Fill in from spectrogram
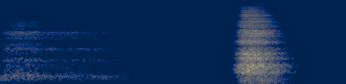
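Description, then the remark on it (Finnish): Two audible breaths during a relaxation breathing exercise: a long, airy breath that fades out over about a second, a short silence, then a sharper, louder rush of air. No talking. “Hengittää sisään”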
